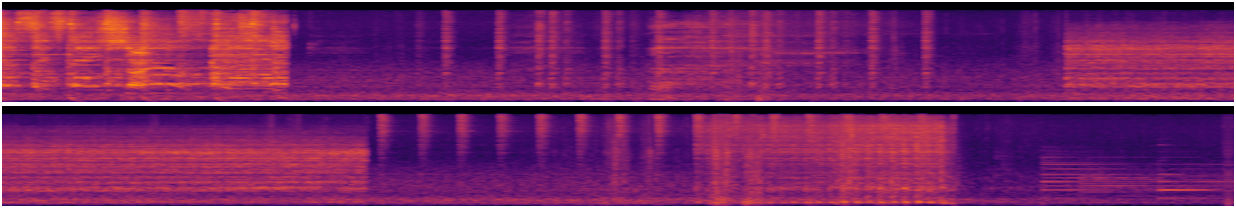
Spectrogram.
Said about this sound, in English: Get your fucking zip car in here. Merge it in.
